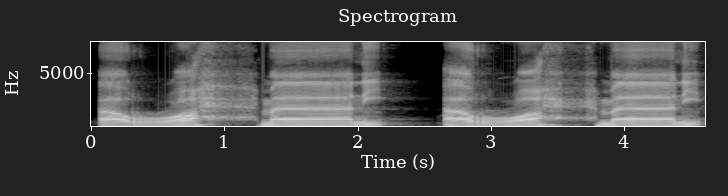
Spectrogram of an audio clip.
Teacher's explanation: Ah tipis tidak masih tebal sehingga berbunyi roh roh. Antara ah dengan ma tidak ada jeda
